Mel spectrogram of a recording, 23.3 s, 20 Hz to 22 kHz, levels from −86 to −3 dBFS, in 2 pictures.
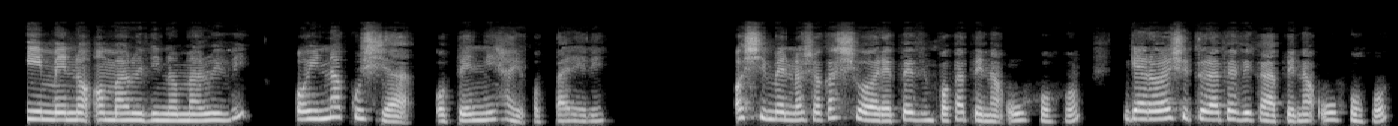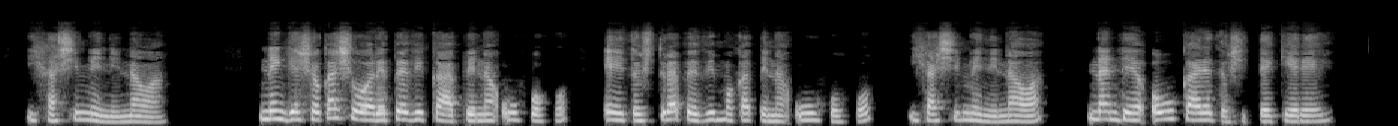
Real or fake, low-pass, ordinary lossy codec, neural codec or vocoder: real; 10.8 kHz; AAC, 32 kbps; none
